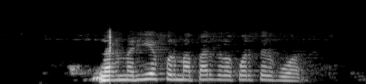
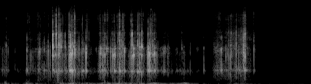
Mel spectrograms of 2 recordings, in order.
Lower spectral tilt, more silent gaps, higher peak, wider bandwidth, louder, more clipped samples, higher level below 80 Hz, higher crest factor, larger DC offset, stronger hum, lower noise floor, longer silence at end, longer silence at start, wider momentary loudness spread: first, -10 dB/octave vs 0.5 dB/octave; neither; first, 0 dBFS vs -6 dBFS; second, 5.4 kHz vs 17 kHz; first, -19 LUFS vs -28 LUFS; neither; about the same, -62 dBFS vs -58 dBFS; second, 20 dB vs 26 dB; neither; neither; second, -57 dBFS vs -79 dBFS; about the same, 0.65 s vs 0.6 s; first, 0.7 s vs 0 s; about the same, 17 LU vs 19 LU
